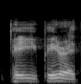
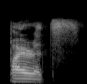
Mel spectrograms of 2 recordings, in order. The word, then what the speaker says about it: pirate: for example pirate but I think that I pronounce wrongly firstly I said like pay parrot something like that but now I check it here in in on Google and it's like a pirates pirate.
